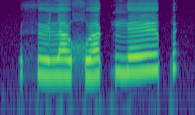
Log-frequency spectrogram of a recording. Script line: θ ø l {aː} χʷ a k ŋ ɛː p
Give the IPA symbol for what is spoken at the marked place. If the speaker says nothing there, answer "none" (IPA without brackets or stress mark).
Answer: a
